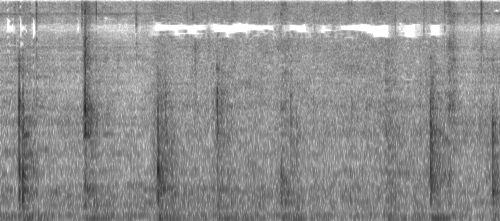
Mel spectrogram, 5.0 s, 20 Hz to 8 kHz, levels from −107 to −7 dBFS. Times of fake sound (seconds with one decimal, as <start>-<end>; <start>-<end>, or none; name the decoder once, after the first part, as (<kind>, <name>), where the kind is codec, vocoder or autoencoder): 0.0-1.5 (codec, SNAC); 4.5-5.0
